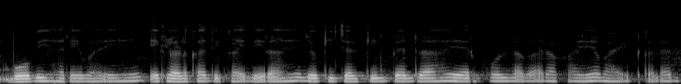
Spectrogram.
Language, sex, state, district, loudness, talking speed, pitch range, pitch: Hindi, male, Maharashtra, Sindhudurg, -23 LUFS, 195 wpm, 140-150 Hz, 145 Hz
